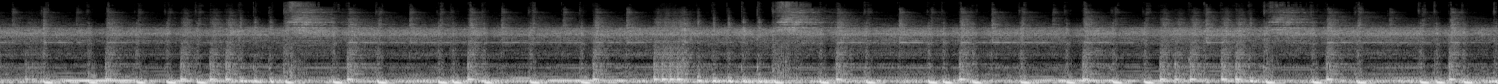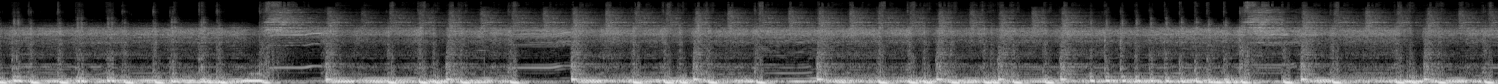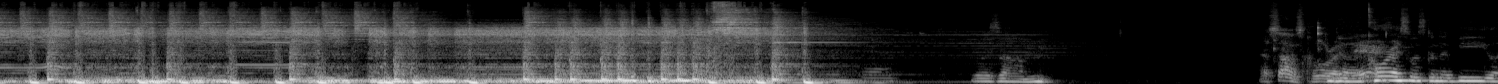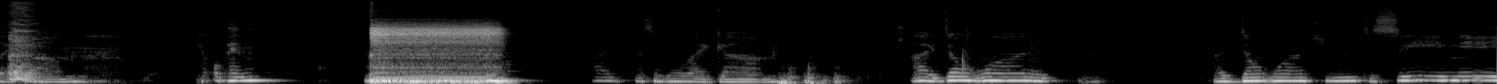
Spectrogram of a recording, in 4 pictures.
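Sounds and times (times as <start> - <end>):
heavy rock guitar: 0.0 - 38.8, 48.6 - 50.2
drum kit beat: 0.0 - 40.8, 48.6 - 50.1, 52.7 - 53.4.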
